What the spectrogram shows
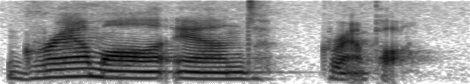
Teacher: It's not uncommon to drop the D after N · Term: silent D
